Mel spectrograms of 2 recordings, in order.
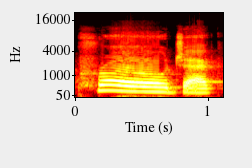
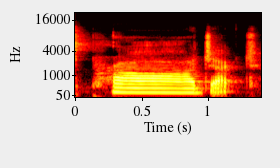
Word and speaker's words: project: out versus project and notice that in the noun project it's not project with a long o it's project have you completed your project noun project verb default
